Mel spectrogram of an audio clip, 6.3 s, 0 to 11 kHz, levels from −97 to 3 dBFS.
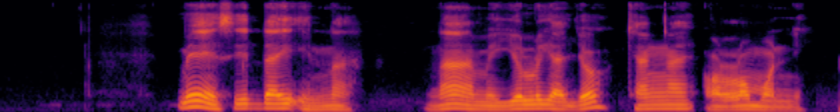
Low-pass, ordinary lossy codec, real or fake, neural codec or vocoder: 9.9 kHz; Opus, 24 kbps; real; none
